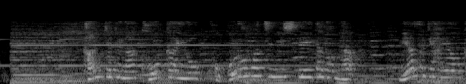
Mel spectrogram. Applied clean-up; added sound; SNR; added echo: none; Doorbell; 14 dB; reverberation time 0.3 s.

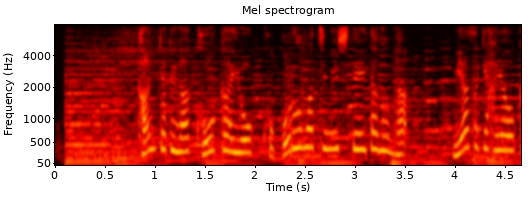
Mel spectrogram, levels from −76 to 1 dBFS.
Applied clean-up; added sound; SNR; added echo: none; none; none; none.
